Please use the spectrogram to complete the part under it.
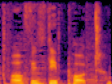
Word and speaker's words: Office Depot: Y Office Depot me mandaron un mensaje muy importante para todos ustedes. ¿Lo dije bien? – Office Depot, muy bien.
